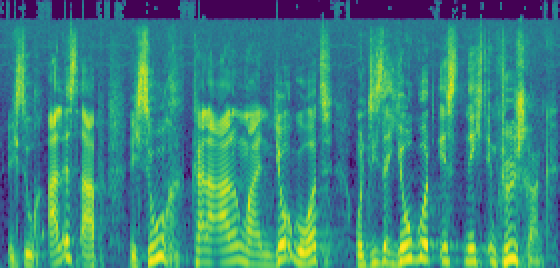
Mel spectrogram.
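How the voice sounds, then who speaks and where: A young man preaching a sermon, telling a Bible story with lively asides and acting out the characters' lines, speaking straight to his listeners. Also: high-pitched, moderate pace, big-room sound.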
